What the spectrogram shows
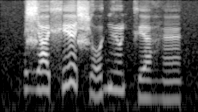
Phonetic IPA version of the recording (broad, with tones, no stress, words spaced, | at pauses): ʑa˧xʲɛ˧˥˧ɕo˨˩˦ɡʲõ˧ kʲa˧ɦɛ̃˧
